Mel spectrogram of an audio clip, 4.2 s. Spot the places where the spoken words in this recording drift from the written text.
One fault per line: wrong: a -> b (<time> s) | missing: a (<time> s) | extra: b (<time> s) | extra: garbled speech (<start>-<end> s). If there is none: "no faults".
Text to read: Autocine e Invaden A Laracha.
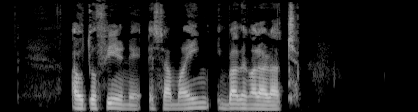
extra: Samaín (1.6 s)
